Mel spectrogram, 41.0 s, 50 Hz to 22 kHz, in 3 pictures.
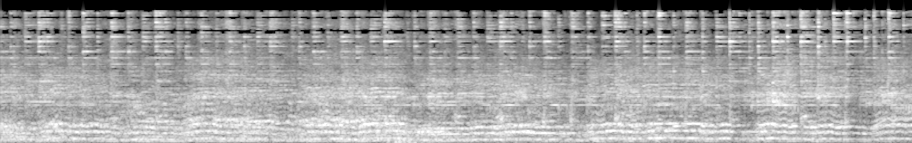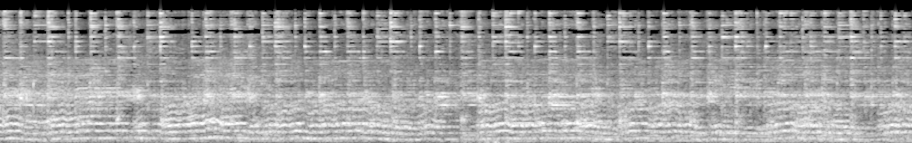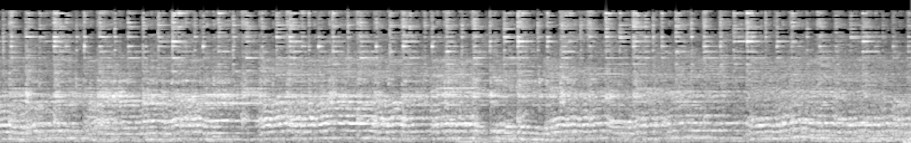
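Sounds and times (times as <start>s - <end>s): hand cymbals: 0.0s - 41.0s
men chanting a hymn: 0.0s - 41.0s.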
